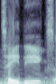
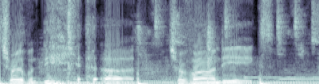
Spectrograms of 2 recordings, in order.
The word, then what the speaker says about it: Trevon Diggs: So I'm good with about to say his name wrong. I said Tay Diggs. I'm good with Trevon Diggs.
